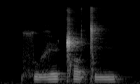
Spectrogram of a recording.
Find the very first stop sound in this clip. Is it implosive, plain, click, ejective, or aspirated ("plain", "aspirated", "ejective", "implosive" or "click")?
click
